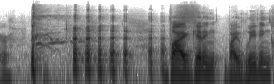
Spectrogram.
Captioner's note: laughing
